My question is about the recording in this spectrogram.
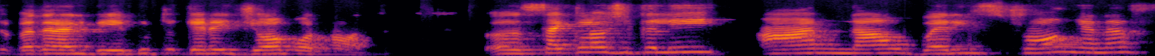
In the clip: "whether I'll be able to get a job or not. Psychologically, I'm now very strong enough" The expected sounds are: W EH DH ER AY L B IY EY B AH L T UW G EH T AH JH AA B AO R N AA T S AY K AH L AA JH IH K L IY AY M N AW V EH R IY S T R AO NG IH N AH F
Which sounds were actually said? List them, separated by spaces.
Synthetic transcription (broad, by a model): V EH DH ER AY L B IY EY B AH L T UW G EH T AH JH AA B AO R N AA T S AY K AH L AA JH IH K L IY AY M N AW V EH R IY S T R AO NG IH N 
